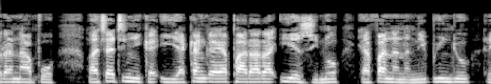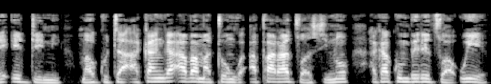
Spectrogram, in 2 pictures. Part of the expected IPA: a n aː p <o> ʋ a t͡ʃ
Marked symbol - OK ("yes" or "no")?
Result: yes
